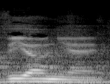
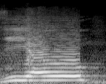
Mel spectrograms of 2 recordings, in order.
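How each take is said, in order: First: All syllables are flat, with a bored tone. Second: One syllable is stressed, not said flat. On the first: The speaker calls it right. "You have to be really bored... just say vio nye" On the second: The speaker calls it wrong. "we don't stress any of the syllables... it's not vio, nye"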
